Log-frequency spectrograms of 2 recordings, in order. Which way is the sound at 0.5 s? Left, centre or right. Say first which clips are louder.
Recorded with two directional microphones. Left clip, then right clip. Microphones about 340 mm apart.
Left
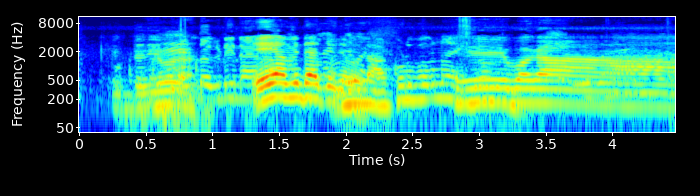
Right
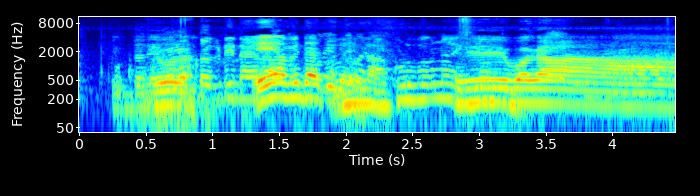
Right 4 dB; centre.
